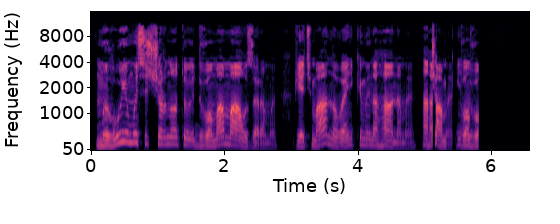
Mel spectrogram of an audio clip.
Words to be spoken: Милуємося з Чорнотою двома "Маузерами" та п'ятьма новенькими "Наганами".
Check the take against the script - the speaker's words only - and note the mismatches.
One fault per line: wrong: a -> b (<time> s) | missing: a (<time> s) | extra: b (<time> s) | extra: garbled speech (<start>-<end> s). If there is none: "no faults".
missing: та (2.8 s)
extra: garbled speech (5.0-5.8 s)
